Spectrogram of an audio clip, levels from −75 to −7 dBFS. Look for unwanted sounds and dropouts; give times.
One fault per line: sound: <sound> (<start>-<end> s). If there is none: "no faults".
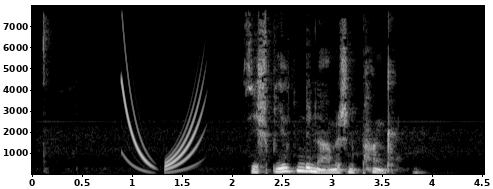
sound: chirp (0.9-1.8 s)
